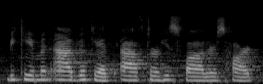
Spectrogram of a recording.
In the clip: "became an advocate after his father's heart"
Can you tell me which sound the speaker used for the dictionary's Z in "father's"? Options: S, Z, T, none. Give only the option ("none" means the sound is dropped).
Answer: S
